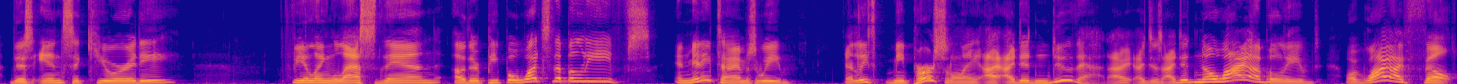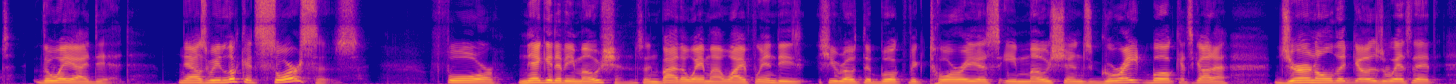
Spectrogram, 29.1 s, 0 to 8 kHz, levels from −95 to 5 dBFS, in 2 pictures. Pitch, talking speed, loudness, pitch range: 170 Hz, 150 wpm, -24 LUFS, 155-185 Hz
